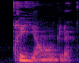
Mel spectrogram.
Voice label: "tringle", French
